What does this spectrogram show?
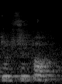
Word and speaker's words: Düsseldorf: Is that how you say it? Dusseldorf? Yeah, Düsseldorf's.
